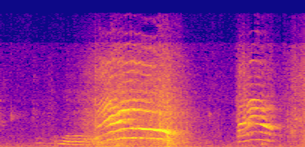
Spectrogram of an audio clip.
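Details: Kitten crying indoors while being handled for deworming alongside its mother and siblings: two high, arching harmonic meows, the first long and rising then falling, the second shorter, with a woman speaking softly nearby.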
